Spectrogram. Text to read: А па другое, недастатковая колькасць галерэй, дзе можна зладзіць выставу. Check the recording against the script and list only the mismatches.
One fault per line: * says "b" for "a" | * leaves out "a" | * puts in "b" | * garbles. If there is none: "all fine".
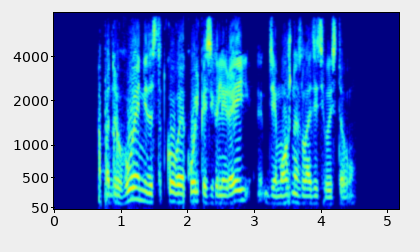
all fine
